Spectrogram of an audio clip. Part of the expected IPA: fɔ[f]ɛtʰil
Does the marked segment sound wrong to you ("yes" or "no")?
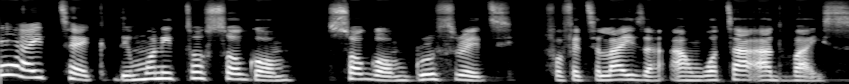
no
